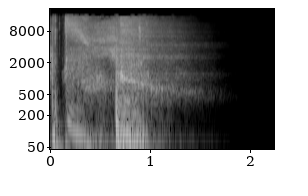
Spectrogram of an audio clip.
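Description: The closing sting of a logo-animation jingle: a whooshing sweep, then a final hit about two-thirds of a second in that rings out and fades away within about a second and a half.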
